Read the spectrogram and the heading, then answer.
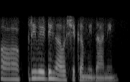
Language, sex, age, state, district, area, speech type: Sanskrit, female, 30-45, Karnataka, Bangalore Urban, urban, conversation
